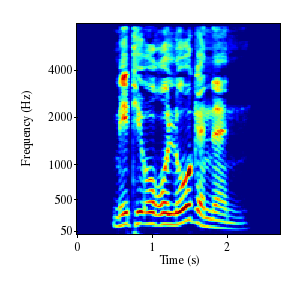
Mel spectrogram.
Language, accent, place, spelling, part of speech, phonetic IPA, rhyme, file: German, Germany, Berlin, Meteorologinnen, noun, [meteoʁoˈloːɡɪnən], -oːɡɪnən, De-Meteorologinnen.ogg
- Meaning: plural of Meteorologin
